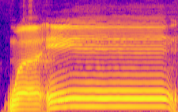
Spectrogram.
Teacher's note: yang dimasukkan dengan ikhfa ialah menyembunyikan bunyi nun matinya di belakang kaf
